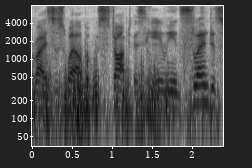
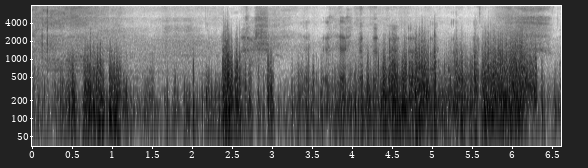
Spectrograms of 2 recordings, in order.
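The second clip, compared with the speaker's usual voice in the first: menacing alien chuckle. A narrator's reading. The Gorg chuckling at the stunned humans, sinister. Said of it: "an amused chuckle".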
